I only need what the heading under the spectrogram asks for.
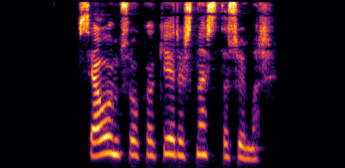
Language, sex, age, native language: Icelandic, female, 30-39, Icelandic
